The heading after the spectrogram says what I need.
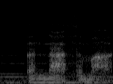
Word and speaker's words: anathema: Something anathema to the dark powers. Anathema. Nailed it. Yeah, that's Some people say anathema, and that's not correct.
